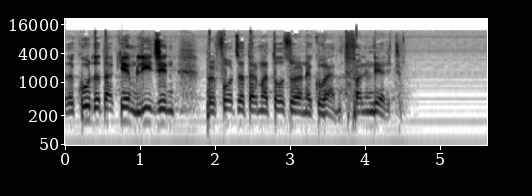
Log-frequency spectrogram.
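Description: A middle-aged man speaks steadily into a microphone in a large hall.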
